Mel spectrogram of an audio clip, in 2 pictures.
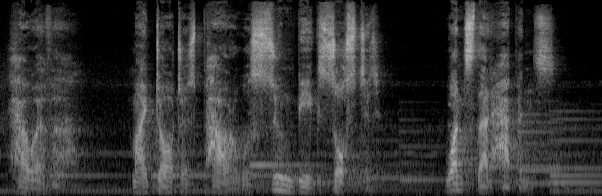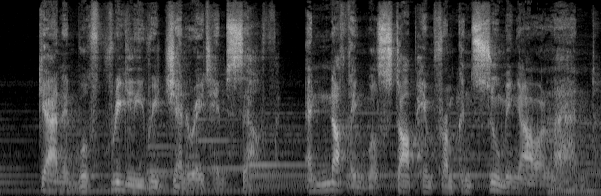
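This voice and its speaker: An actor playing an old, grieving king in a video game cutscene, telling of past events in a grave, formal, measured way. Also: sits low. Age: older. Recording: game cutscene with loud orchestral score. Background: orchestral music.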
